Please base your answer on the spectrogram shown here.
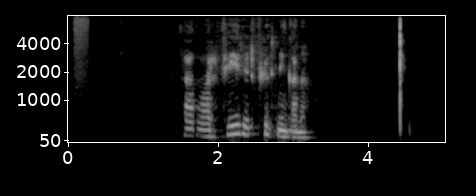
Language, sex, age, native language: Icelandic, female, 70-79, Icelandic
